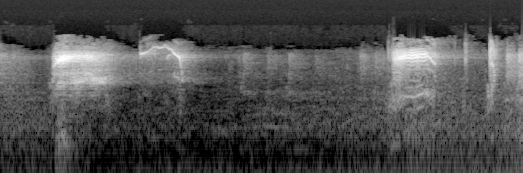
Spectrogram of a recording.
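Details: Baby Asian macaque, trapped, crying and calling for help while extremely scared: two loud, high-pitched shrill screams about three seconds apart, with a fainter wavering squeal between them and short sharp squeaks at the end.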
